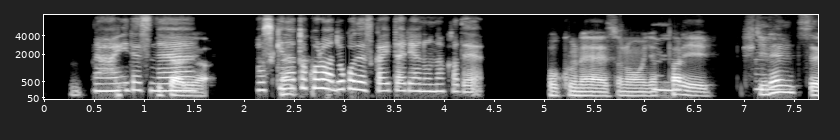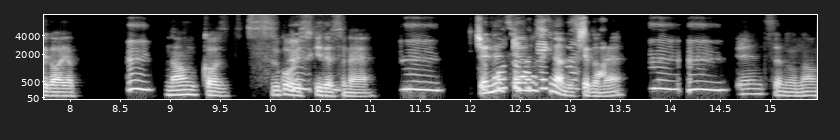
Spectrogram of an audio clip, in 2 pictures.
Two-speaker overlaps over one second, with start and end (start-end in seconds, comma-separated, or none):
12.1-13.4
